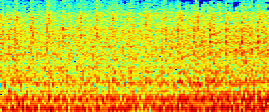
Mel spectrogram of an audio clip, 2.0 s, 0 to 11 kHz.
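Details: Minneapolis Moline A4T tractor on shakedown drive, light fast ticking over steady low idle; owner attributes it to an exhaust manifold leak on one side: engine ticking at idle.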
